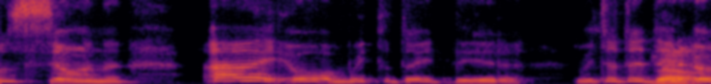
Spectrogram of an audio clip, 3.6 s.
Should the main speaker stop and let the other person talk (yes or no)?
no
